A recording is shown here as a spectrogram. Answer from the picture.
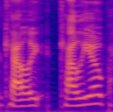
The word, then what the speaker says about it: calliope: I think it's a calliope. How do you say that? – I don't know. – Because it says calliope. – A calliope? – Calliope. Thank you.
